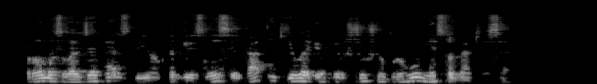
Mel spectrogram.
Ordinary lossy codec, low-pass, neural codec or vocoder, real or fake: AAC, 48 kbps; 10.8 kHz; none; real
